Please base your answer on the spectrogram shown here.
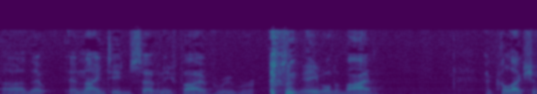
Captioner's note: cough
